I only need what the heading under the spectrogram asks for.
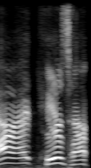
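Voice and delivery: very high-pitched, sketchy cartoon character voice. Explaining a scene for the audience, doing a King Kai impression. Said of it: "I can't do a great King Kai impression".

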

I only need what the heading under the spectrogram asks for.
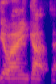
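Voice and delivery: put-on cool and calm voice. Retelling a robbery, the one held at gunpoint answering: imitating someone cool and calm. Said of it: "he's just so cool and calm about it".

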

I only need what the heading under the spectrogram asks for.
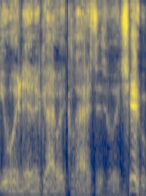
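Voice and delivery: very loud, rasping, gravelly caped-hero voice. Joking that every character should talk in the voice: Batman voice. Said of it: "I want all the characters to have that voice".

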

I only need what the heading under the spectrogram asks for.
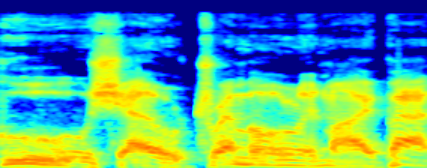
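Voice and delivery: rough, creaky, slow, loud, aggressive dragon voice. Speaker shows how they voice angry dragons: deep angry dragon voice. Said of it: "And I make their voice, like, deep".

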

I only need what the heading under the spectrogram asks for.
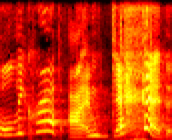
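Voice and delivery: panicked outburst, dragged out very slowly. Imagining realizing they are dead, acting out freaking out. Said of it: "I'd be freaking out".

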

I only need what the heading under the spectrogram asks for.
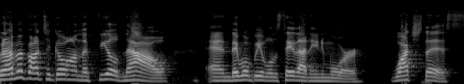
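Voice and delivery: usual speaking voice

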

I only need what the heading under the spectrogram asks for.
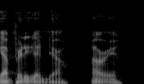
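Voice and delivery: very low, low-key, deadpan, showing no emotion. Greeting a caller as a coach: Dave Tippett impression. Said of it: "That's a good impression of Dave Tippett".

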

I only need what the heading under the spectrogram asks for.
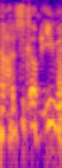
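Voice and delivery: high dog voice, brushing off. Retelling how the dog ignored the lady at the counter: voicing the dog Comet. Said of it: "and he's like".

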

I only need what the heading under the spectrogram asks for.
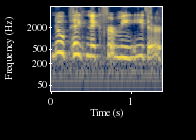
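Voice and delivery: plain reading voice

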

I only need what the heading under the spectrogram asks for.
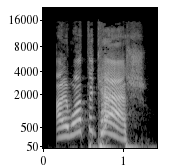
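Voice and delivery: very high, very loud shouting yell. A coached robber, told to be louder, demands cash from a woman with a louder shout.

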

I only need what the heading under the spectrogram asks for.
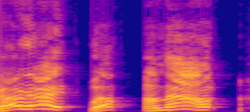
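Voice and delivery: mock high, loud, bored and casual delivery.

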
